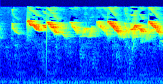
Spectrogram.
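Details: Javan pied starling in full voice delivers a continuous run of high whistled notes, each sliding downward, linked into an unbroken rolling phrase.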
